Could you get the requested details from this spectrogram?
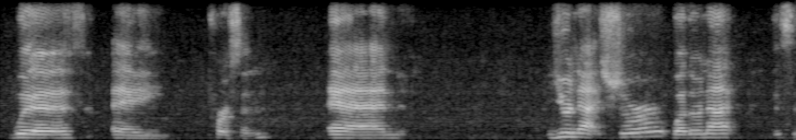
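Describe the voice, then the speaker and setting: She's sixty and running a wellness live stream, chatting to viewers animatedly, laughing often and going over the same phrases again. Her voice is medium-pitched. A live-stream mic picks her up in low quality, with slight background noise.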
